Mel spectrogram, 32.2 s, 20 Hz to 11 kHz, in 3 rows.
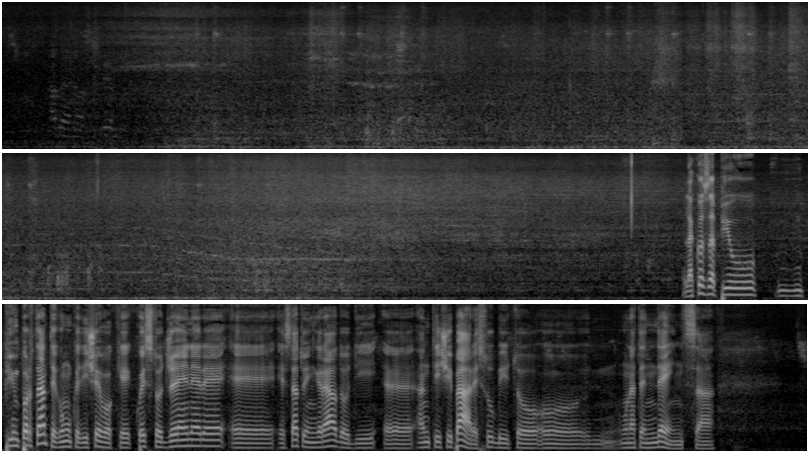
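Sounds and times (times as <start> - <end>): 
train passing with rumble of wheels and carriages: 1.2 - 21.9
speech: 19.9 - 31.2.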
